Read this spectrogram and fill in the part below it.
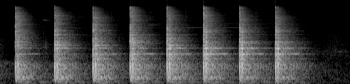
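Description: A hammer strikes hot steel on an anvil while a letter opener blade is forged, giving eight loud, ringing blows at a steady, even pace, each one sharp and close, with no talking.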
